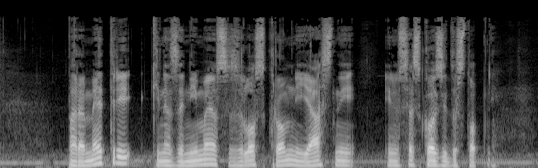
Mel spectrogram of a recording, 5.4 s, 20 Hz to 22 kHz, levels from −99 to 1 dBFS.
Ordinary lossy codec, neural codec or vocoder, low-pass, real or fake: MP3, 64 kbps; none; 14.4 kHz; real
